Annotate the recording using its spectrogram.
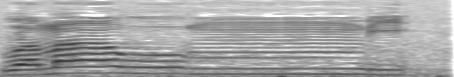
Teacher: میم ساکن کے بعد با آیا، اس لیے غنہ کے ساتھ اخفاء شفوی ہوگا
